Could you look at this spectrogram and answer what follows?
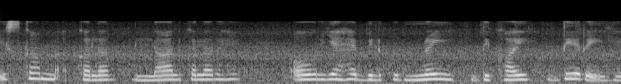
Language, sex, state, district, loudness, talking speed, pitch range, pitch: Hindi, female, Uttar Pradesh, Saharanpur, -15 LUFS, 125 wpm, 210-235 Hz, 220 Hz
